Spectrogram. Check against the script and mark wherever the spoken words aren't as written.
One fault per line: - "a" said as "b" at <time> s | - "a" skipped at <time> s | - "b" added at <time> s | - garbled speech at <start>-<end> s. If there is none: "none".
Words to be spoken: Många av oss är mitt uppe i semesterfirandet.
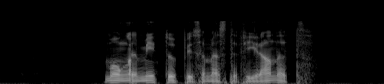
- "av oss" skipped at 1.3 s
